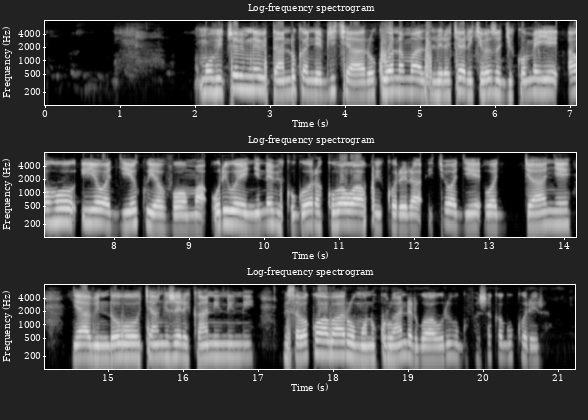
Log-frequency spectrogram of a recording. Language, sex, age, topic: Kinyarwanda, female, 25-35, health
